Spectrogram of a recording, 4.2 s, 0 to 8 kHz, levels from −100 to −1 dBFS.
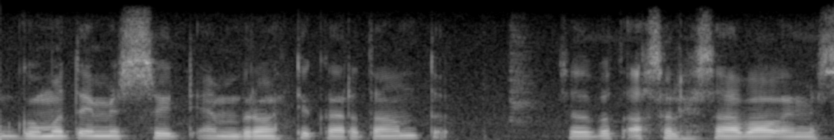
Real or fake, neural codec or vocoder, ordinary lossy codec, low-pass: real; none; none; none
